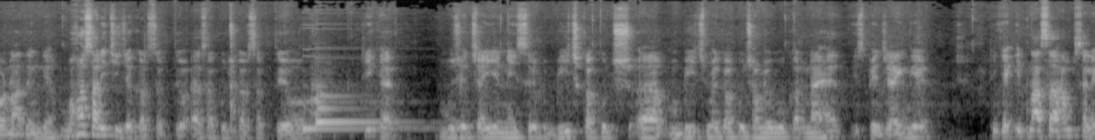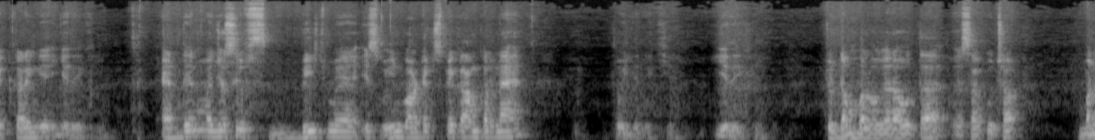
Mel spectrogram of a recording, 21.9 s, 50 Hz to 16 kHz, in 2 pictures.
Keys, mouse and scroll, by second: 0.6-1.5 drag, 1.7 alt+w, 2.8 alt+middle click, 3.1 alt+w, 4.0 ctrl+z, 5.0 click, 8.3-11.3 drag, 11.7 alt+w, 12.3 alt+middle click, 12.7 scroll up 1, 13.0-13.6 alt+middle drag, 14.7-21.9 drag.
